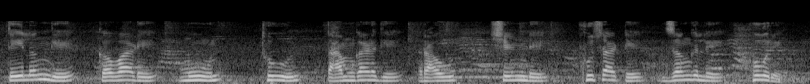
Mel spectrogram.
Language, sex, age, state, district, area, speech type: Marathi, male, 30-45, Maharashtra, Wardha, urban, spontaneous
